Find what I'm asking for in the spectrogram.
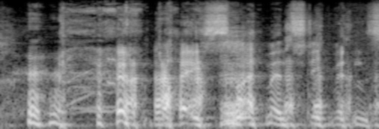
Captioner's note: laughter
